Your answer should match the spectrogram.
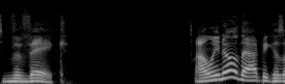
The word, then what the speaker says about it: Vivek: and by the way that is how you pronounce his name it's Vivek I only know that because I saw him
